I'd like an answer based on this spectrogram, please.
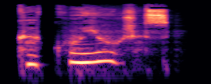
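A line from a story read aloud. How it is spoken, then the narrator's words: Soft whisper. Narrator (Russian): тихо прошептала Глория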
